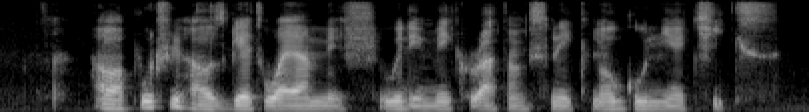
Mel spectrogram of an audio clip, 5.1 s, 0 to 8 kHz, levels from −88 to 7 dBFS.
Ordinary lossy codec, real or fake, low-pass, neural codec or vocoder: Opus, 64 kbps; fake; 7.2 kHz; codec, 44.1 kHz, 7.8 kbps, Pupu-Codec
